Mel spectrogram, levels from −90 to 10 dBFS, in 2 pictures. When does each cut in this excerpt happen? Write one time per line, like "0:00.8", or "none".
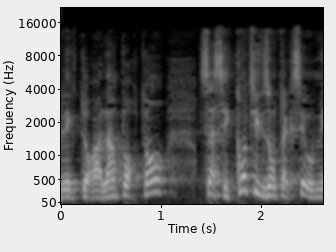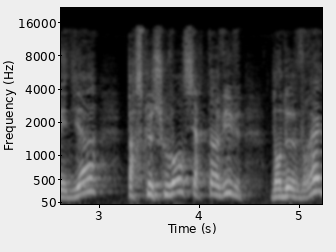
0:01.3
